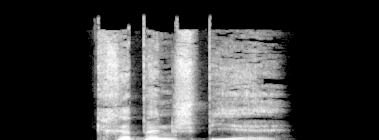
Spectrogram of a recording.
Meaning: nativity play, Christmas pageant
- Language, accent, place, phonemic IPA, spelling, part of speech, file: German, Germany, Berlin, /ˈkʁɪpənˌʃpiːl/, Krippenspiel, noun, De-Krippenspiel.ogg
